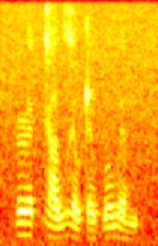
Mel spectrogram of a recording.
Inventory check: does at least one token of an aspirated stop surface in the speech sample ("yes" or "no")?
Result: no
